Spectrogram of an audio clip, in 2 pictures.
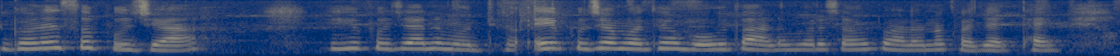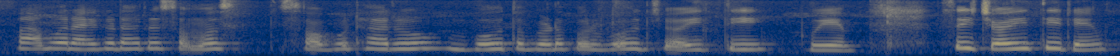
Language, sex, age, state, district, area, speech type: Odia, female, 18-30, Odisha, Rayagada, rural, spontaneous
